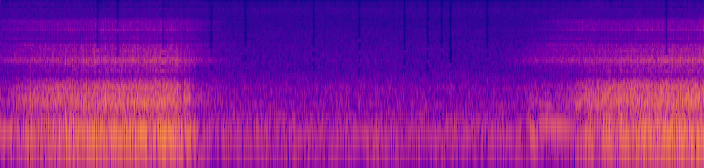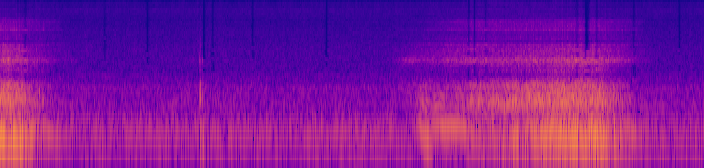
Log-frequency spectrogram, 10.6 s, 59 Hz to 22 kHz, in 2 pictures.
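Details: Girl asleep, snoring: loud rattling snores on each in-breath, about 17 breaths a minute, over a steady background hum.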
